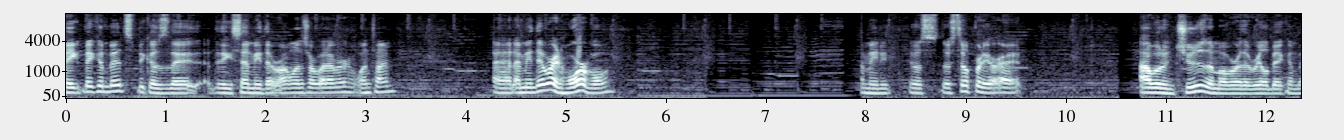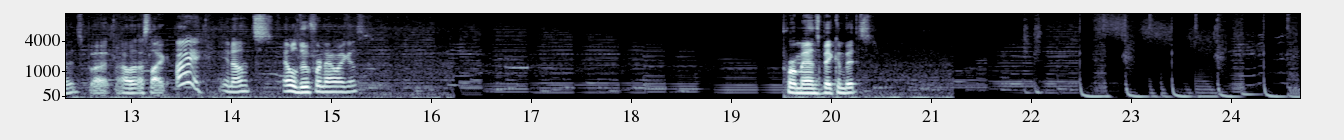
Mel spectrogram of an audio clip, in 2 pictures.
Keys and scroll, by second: 18.5 s, 22.4 s.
